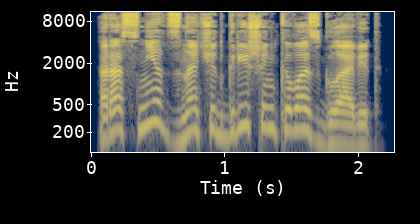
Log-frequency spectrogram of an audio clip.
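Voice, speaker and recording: A man's voice: sits high, sing-song, normal speed, no echo, clean studio sound, pitched above the performer's own voice. A man voicing a domineering noblewoman who scolds her husband, bossy and insistent. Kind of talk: audiobook character voice.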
